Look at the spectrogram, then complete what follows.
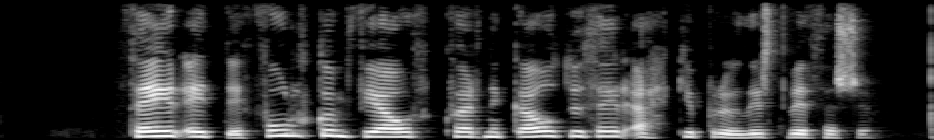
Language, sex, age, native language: Icelandic, female, 40-49, Icelandic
